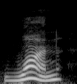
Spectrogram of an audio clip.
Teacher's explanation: The word one starts with the W sound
